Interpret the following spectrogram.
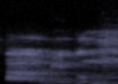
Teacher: dengan cara mendengung, ditekan 2 harokat dengan cara mendengung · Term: idgham biguna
